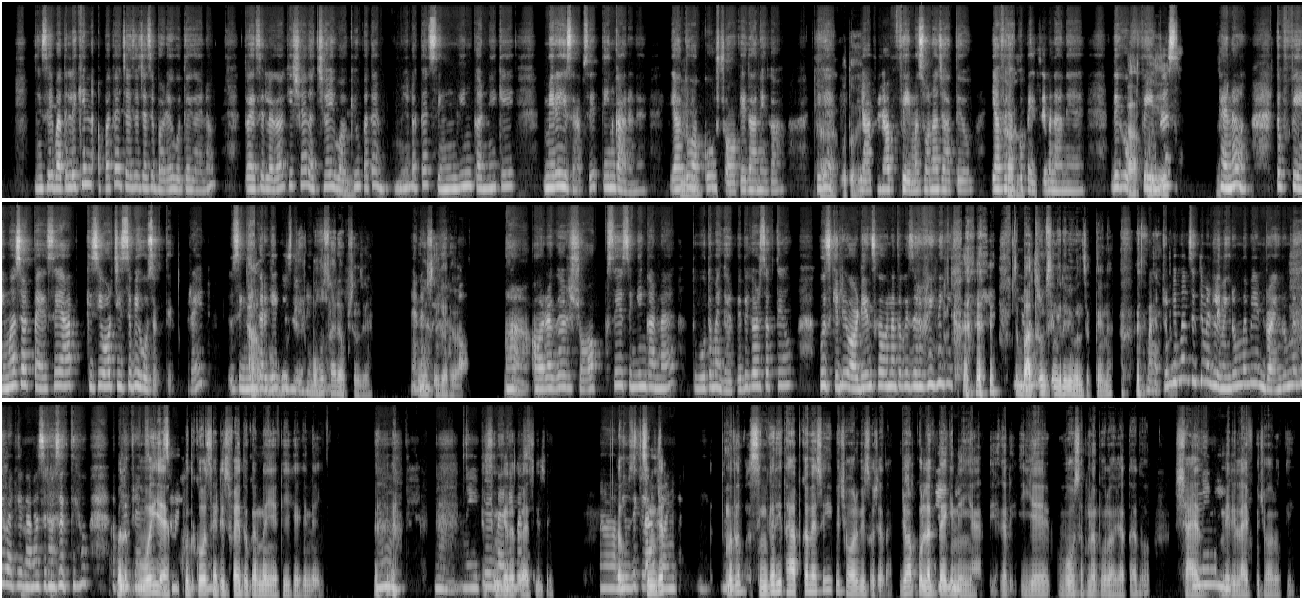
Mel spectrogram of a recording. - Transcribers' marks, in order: in English: "सिंगिंग"; in English: "फेमस"; tapping; in English: "फेमस"; other noise; in English: "फेमस"; in English: "राइट? सिंगिंग"; in English: "ऑप्शन्स"; in English: "सिंगिंग"; in English: "ऑडियंस"; laughing while speaking: "कोई ज़रूरी नहीं है"; chuckle; in English: "बाथरूम सिंगर"; in English: "यू नो"; in English: "बाथरूम"; chuckle; in English: "लिविंग रूम"; in English: "ड्रॉइंग रूम"; laughing while speaking: "सुना सकती हूँ"; in English: "फ़्रेंड्स"; in English: "सैटिसफ़ाई"; chuckle; in English: "सिंगर"; in English: "म्यूज़िक क्लास जॉइन"; in English: "सिंगर"; in English: "सिंगर"; in English: "लाइफ"
- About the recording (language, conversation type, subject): Hindi, unstructured, जब आपके भविष्य के सपने पूरे नहीं होते हैं, तो आपको कैसा महसूस होता है?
